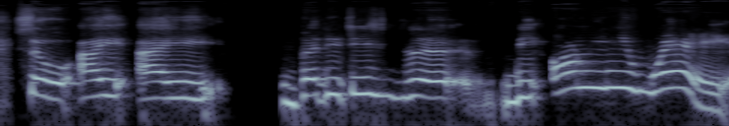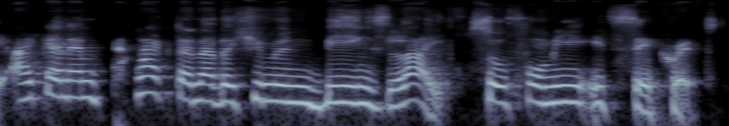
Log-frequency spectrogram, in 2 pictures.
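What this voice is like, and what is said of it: Speaks with a noticeable non-native accent. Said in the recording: “i have to be responsible for my accent sometimes i I get away with murder with my accent because people find it cute, but sometimes ... my words do not get understood”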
